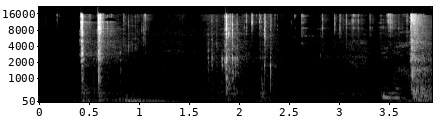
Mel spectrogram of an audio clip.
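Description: A key rattles and clicks in a lock.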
